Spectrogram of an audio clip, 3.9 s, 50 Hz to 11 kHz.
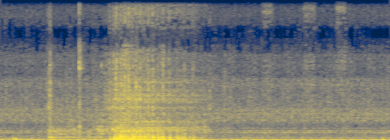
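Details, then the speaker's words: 1988 Pontiac Firebird, 2.8L GM V6, 230,000 miles, unstarted for about 13 years with old fuel still in the tank: a few labored cranks, then it catches with a loud surge into a rough, uneven idle. The starter overcame initial resistance after clicking at first. "all right guys well i'm really impressed you know i really wasn't expecting much i thought i was gonna have to put a breaker bar on the crank and that that probably wouldn't even work i didn't expect to be able to turn the engine over"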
